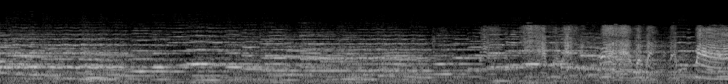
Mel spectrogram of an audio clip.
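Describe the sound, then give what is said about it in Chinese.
A swan that has turned into a boat gives a nasal, trumpeting call again and again, loud and brassy with rich overtones, growing into sharper, more insistent honking bursts toward the end. No one speaks. “我想啊，他的意思应该是啊，船上没有装喇叭，所以呢，他靠自己的嘴巴叭叭叭叭。”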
